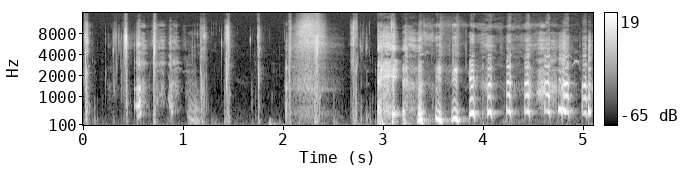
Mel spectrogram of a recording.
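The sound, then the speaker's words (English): Wet crunching, sucking and chewing of a ring pop hard candy, made close and deliberately loud: scattered short clicks and smacks at first, one longer noisy burst, then a steady, rhythmic run of many crunchy mouth sounds. “Let me get some ASMR real quick. Nobody eats a ring pop like that. Nobody eats a ring pop like that ever. I'm trying to ASMR it up.”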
